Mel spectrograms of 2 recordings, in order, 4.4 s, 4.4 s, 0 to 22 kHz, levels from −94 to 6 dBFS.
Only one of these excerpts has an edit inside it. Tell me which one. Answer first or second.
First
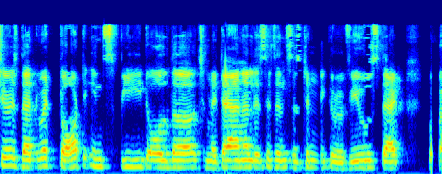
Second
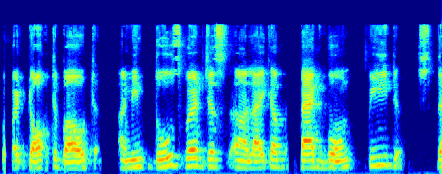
second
